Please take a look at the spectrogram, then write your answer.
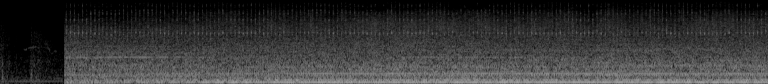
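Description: Mowing machine engine in Farming Simulator 25, a steady droning hum that starts abruptly after a brief quieter moment and holds even and close to the end.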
